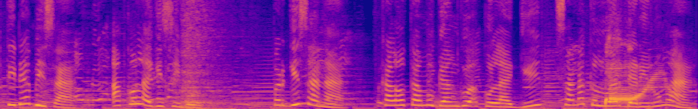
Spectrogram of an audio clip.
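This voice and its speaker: A woman's voice: sits high, very animated, moderate pace. A woman voicing a bossy, nagging young wife who scolds her husband curtly. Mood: irritated. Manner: scolding, curt. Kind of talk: dubbed skit acting. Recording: music playing behind.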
